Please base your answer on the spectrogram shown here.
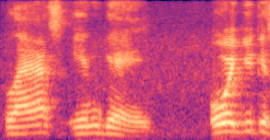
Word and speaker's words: Blasingame: I want to say Blazing Dale, which is, I've heard that before, right? But, Dr. Marissa, it's pronounced exactly how it's spelled, Blasingame. Or you can say Blasingame like my northerner friends do.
